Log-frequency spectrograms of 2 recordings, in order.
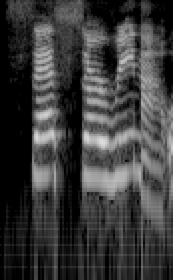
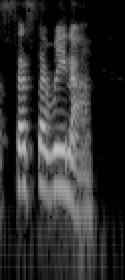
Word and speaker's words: Cesarina: Pronounce Cesarina. Ooh, okay. That's pretty. I wouldn't have thought it was pronounced like that, the way it's spelled, Cesarina.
